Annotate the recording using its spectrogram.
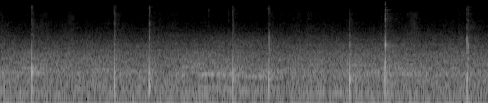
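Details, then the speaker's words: Abdominal percussion demonstrated in a clinical methods teaching session, no distension, no intestinal obstruction: about eight or nine soft, quick finger taps giving an ordinary resonant note without marked tympany. "sounds is pretty normal and I don't see any distension so no no intersinal obstruction at all"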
